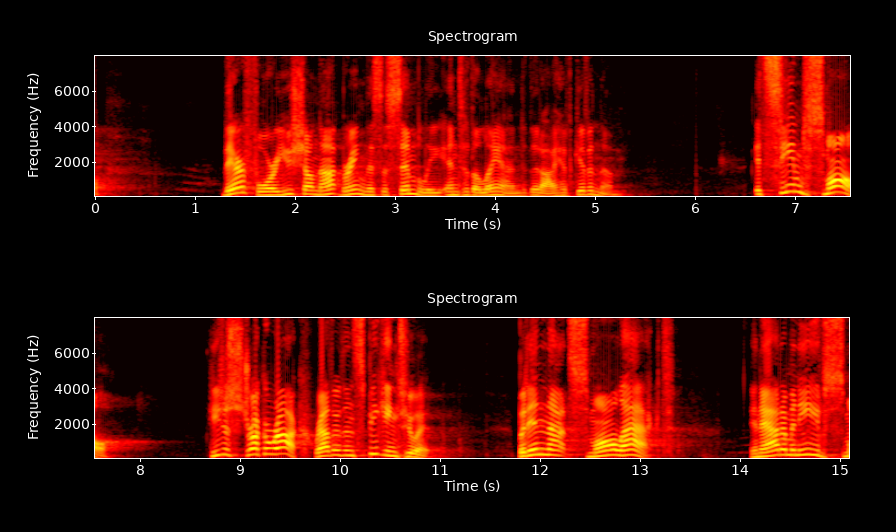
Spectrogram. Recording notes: Message Preached at Valley Creek Church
